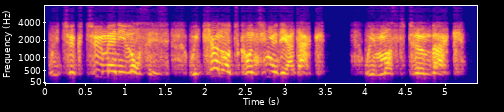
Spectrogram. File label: dialog, hungarian; War Thunder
